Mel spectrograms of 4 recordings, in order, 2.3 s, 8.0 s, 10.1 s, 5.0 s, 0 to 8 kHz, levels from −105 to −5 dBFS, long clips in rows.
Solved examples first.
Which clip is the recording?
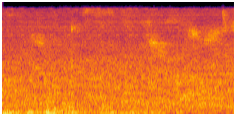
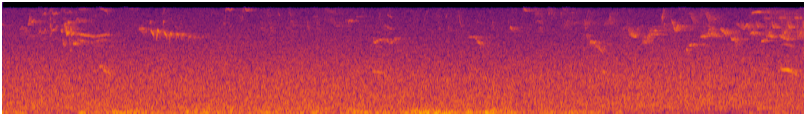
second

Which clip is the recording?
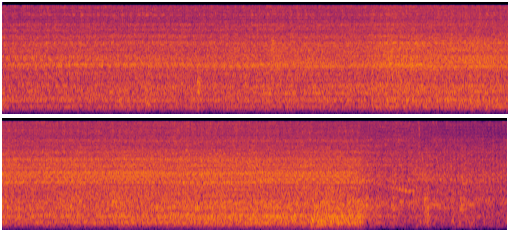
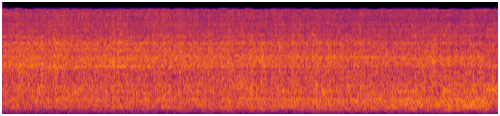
first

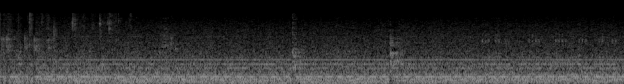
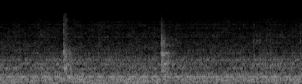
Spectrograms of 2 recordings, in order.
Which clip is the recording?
first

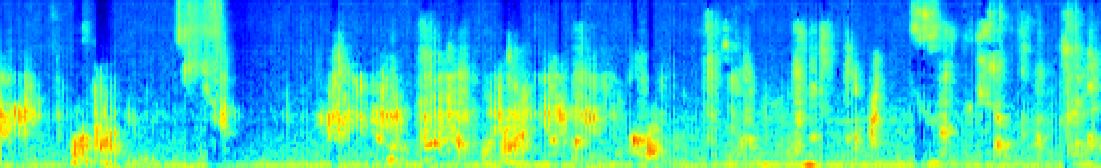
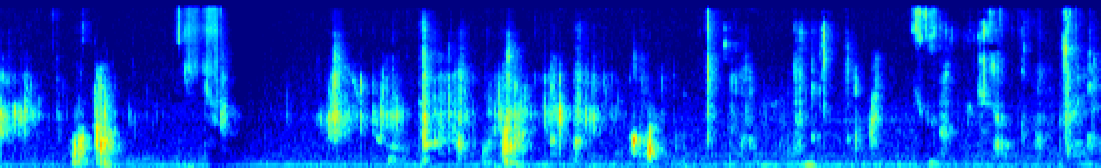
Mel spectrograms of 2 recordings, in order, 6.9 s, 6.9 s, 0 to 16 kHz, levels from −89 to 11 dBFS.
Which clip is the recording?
second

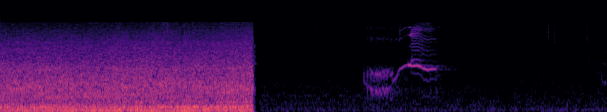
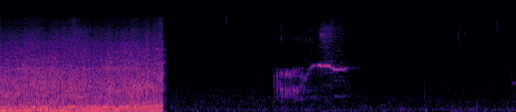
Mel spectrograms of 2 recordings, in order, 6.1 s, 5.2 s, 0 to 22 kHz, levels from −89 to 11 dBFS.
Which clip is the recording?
first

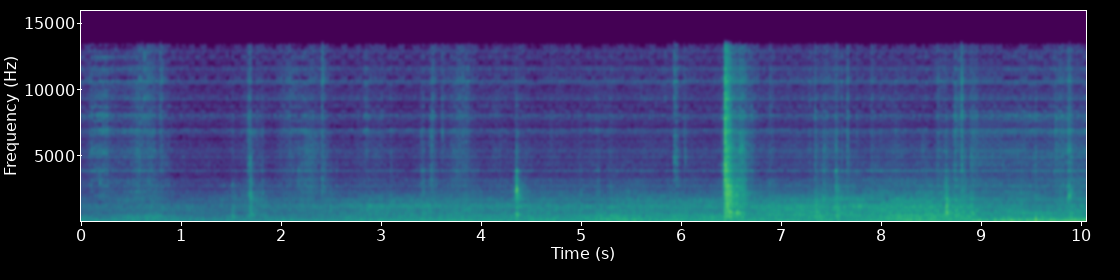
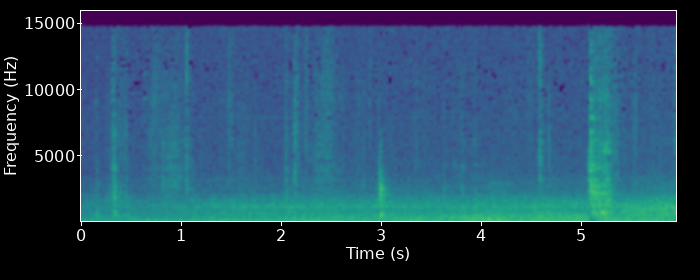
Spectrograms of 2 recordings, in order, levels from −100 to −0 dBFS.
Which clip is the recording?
second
